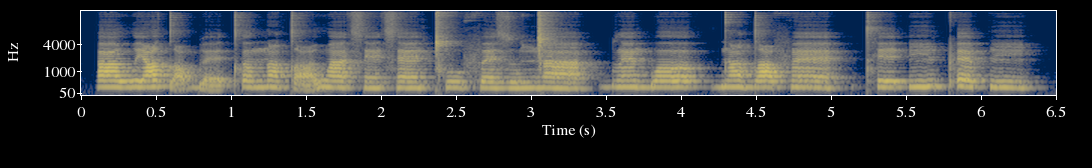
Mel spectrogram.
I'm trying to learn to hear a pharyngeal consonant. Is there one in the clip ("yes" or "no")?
no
